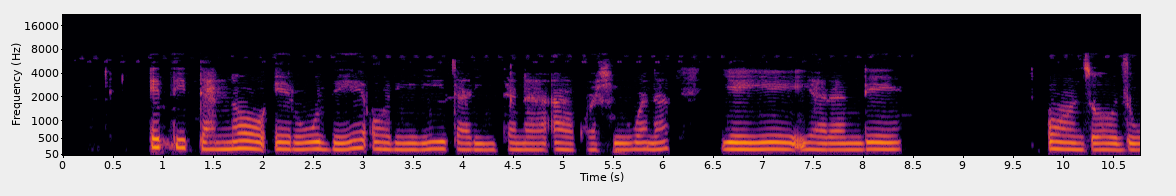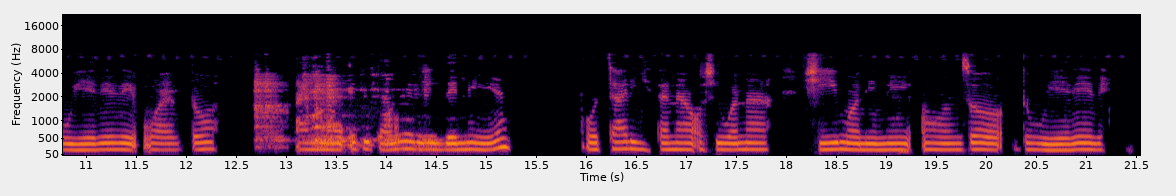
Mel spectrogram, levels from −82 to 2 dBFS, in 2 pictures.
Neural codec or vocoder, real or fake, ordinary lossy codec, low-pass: none; real; AAC, 48 kbps; 7.2 kHz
